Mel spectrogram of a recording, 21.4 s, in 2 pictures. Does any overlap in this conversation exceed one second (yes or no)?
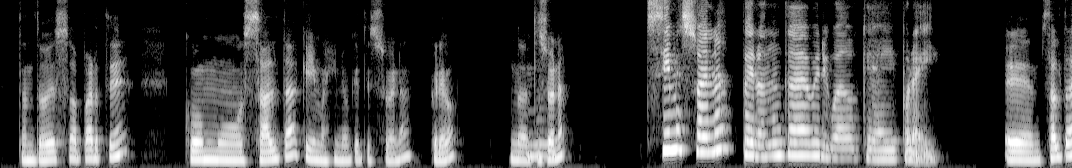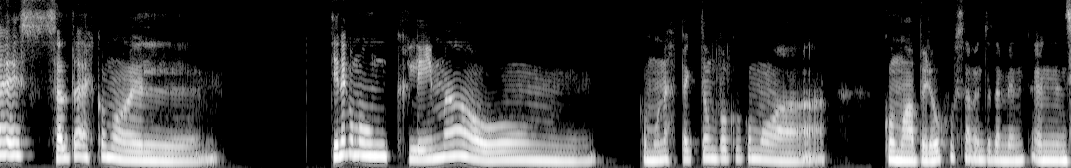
no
